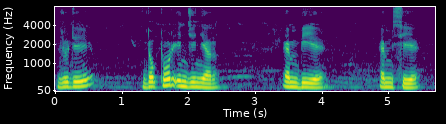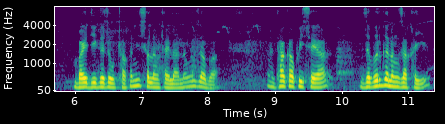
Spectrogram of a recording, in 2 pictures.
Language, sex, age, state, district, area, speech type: Bodo, male, 45-60, Assam, Baksa, rural, spontaneous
